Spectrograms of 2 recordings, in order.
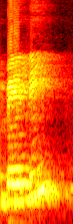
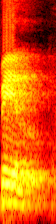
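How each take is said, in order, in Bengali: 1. নামটি একটি যুক্ত 'ee' স্বরধ্বনি দিয়ে শেষ হয়। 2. নামটি 'l' ব্যঞ্জনধ্বনির উপর শেষ হয়। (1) "এটাও বলা যায়" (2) "সেটুকু উচ্চারণ করা যায়"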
